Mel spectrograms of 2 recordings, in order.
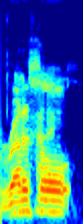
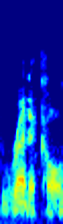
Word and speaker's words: reticle: The reticule I got with the clear targets. Yeah, there you go. I believe it's pronounced reticle, not reticule, but whatever.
